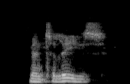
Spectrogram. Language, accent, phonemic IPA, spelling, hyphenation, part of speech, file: English, Received Pronunciation, /ˌmɛnt(ə)lˈiːz/, mentalese, ment‧al‧ese, noun, En-uk-mentalese.oga
- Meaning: A hypothetical non-verbal language in which concepts are represented in the mind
